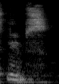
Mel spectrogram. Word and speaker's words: SNPs: snps single nucleotide polymorphism pronounced as snips occur in humans.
